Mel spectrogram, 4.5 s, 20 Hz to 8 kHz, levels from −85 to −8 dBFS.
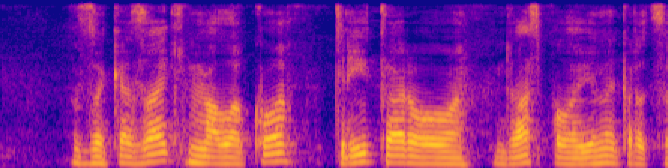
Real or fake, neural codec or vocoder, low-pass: fake; codec, 44.1 kHz, 3.4 kbps, Pupu-Codec; 7.2 kHz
